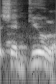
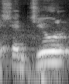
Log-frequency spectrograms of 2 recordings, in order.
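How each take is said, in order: First: "schedule" said shed-yool, with D plus Y; "schedule" with a d-y glide in the middle; local dyool pronunciation. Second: "schedule" said shed-jool, with a clear J; "schedule" with a j in the middle, no d-y glide; British jool pronunciation. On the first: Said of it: "we often say schedule". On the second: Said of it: "they say schedule". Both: Shown as a demonstration.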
